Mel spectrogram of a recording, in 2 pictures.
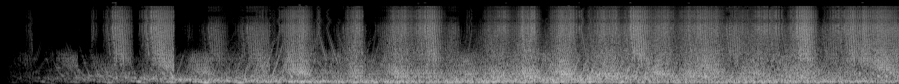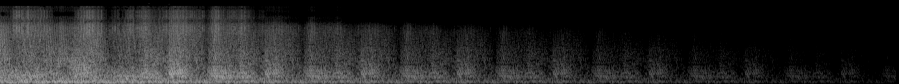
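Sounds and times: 
laser shower zaps: 0.9 - 12.5.

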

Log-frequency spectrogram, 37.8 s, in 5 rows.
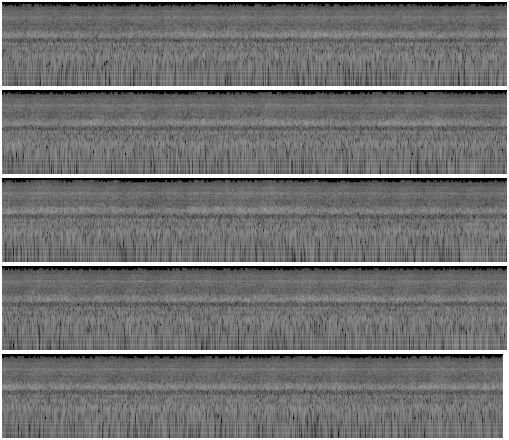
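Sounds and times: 
public restroom air conditioner room tone: 0.0 - 37.8.

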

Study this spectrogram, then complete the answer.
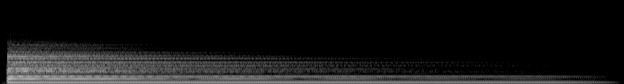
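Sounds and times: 
medium Chinese gong ringing softly: 0.0 - 6.1.

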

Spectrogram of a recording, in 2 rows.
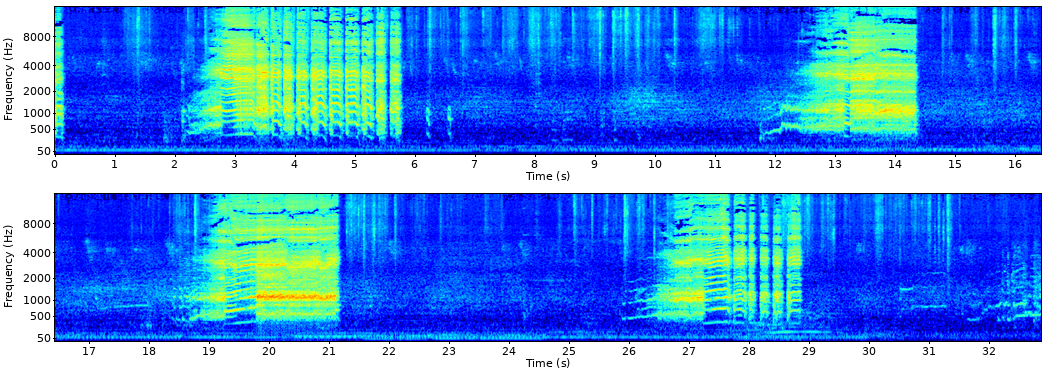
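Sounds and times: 
chicken squawking: 0.0 - 0.2, 2.2 - 6.4, 11.8 - 14.4, 18.4 - 21.2, 25.9 - 29.5, 30.6 - 32.8.

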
